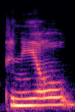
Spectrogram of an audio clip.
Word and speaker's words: pineal: does it have to be true that our penal game i don't even know how to pronounce that p pineal pineal gland produces less melatonin pineal thank you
